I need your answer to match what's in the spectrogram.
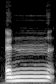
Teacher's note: Et ce qui est important, c'est que dès qu'on prononce le son N, N, il y a une vibration continue très différente du K.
